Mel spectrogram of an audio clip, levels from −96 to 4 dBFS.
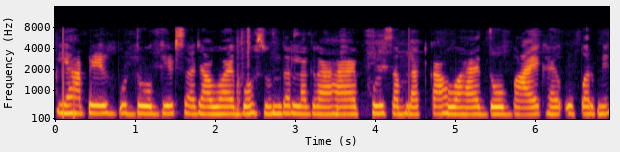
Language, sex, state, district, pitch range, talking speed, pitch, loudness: Hindi, female, Bihar, Kishanganj, 230-245 Hz, 200 wpm, 235 Hz, -14 LUFS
